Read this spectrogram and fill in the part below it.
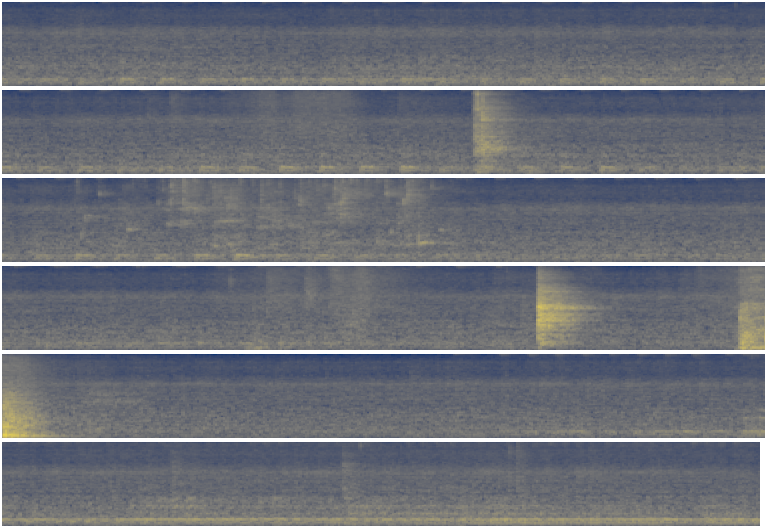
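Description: A potter's wheel hums steadily as it turns.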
